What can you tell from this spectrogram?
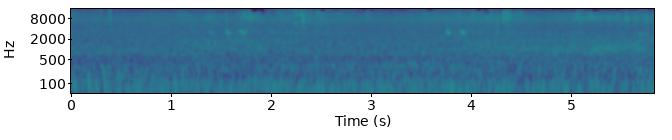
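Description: Steady low rumble of city traffic, an even background noise with no distinct events.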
